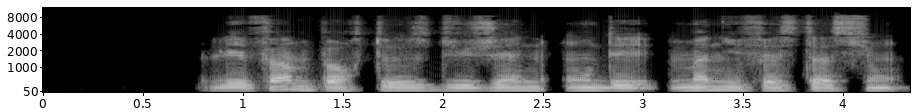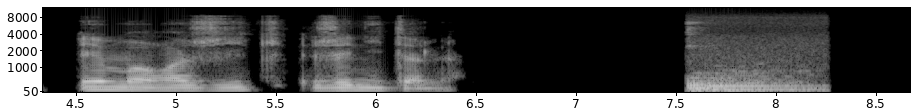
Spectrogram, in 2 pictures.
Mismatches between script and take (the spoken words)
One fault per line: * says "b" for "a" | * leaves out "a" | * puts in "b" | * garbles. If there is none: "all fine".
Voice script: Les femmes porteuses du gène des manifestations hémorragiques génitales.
* puts in "ont"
